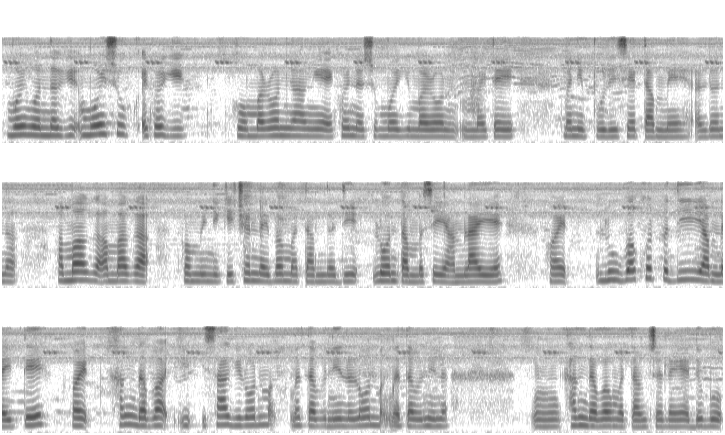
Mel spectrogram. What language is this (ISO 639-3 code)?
mni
